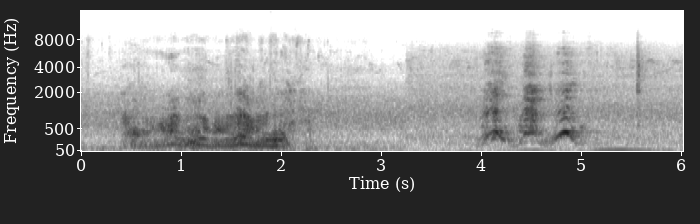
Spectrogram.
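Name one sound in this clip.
A dog barks loudly nearby.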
